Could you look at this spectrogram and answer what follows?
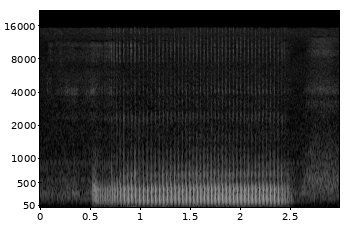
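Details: Sleeping dog, one long, fluttering, rattling snore on an in-breath lasting about two seconds: snoring.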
